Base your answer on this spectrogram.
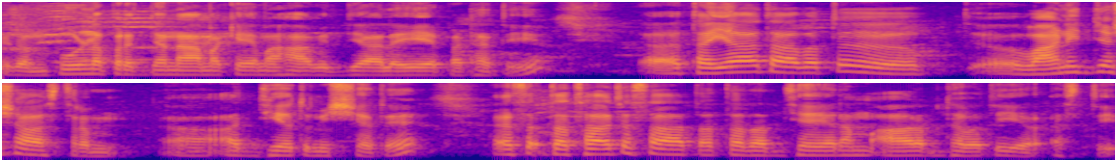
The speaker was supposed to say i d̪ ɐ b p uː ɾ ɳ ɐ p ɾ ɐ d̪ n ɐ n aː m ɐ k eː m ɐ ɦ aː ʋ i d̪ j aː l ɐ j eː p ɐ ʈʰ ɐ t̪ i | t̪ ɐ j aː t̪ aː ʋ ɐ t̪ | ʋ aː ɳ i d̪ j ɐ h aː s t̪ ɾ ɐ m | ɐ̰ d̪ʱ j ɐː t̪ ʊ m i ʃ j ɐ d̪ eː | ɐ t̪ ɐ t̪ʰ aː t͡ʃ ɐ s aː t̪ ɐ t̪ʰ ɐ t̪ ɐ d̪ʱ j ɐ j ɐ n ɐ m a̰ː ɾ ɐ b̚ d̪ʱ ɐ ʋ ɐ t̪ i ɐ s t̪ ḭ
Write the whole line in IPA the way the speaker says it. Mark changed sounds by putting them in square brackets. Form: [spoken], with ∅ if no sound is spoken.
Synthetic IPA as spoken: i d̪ ɐ [m] p uː ɾ ɳ ɐ p ɾ ɐ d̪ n ɐ n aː m ɐ k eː m ɐ ɦ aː ʋ i d̪ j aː l ɐ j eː p ɐ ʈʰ ɐ t̪ i | t̪ ɐ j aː t̪ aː ʋ ɐ t̪ | ʋ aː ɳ i d̪ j ɐ [ʃ] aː s t̪ ɾ ɐ m | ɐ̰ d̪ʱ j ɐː t̪ [u] m i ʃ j ɐ [t̪] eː | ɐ t̪ ɐ t̪ʰ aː t͡ʃ ɐ s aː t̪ ɐ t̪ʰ ɐ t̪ ɐ d̪ʱ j ɐ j ɐ n ɐ m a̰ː ɾ ɐ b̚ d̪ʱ ɐ ʋ ɐ t̪ i ɐ s t̪ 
